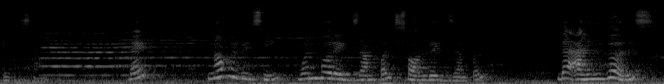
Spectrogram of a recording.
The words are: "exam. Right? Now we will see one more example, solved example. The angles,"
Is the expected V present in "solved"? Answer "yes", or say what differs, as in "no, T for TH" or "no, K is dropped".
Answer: no, V is dropped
